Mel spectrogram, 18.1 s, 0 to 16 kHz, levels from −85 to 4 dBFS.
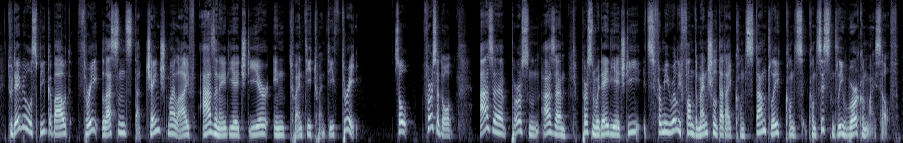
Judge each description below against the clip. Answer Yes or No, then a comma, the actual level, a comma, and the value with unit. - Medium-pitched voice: Yes, medium, 155 Hz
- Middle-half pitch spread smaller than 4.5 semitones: No, average, 5.2 semitones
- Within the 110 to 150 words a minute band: Yes, slow, 135 wpm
